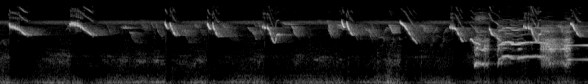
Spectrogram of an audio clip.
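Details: Champion creole canary of Turbo, Antioquia, repeating high downward-gliding whistled notes nearly twice a second; a rooster crows loudly near the end.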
